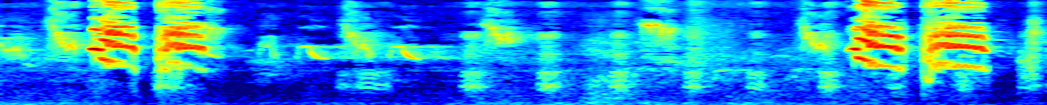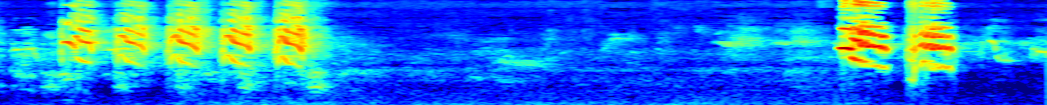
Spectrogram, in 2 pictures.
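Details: Parrot singing: loud harsh paired squawks recur several times, with a rapid series of five chattering notes in the middle and faint clicks.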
